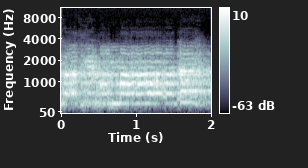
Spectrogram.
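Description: A sung vocal line playing back as a sample, heavily filtered so it sounds muffled with its top end cut away, and washed in reverb. It holds a few sustained notes and runs through Goodhertz Lossy's Packet Repeat degradation while the loss amount is being turned down.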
